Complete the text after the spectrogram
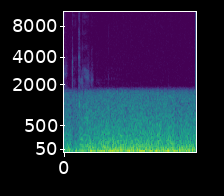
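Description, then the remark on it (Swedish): A recording of moving stomach-bug bacteria: a steady, dense, muffled roar like rushing wind or a rumble, continuous and fairly loud throughout, with no distinct individual sounds standing out. “Det här är ljudet av bakterier bakterier.”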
